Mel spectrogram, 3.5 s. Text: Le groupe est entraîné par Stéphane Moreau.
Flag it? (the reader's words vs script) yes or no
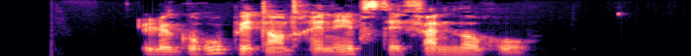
yes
